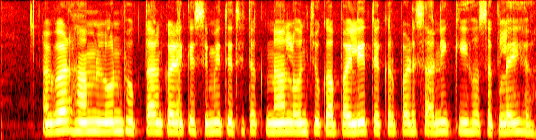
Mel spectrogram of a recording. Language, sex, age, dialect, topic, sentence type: Magahi, female, 18-24, Western, banking, question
